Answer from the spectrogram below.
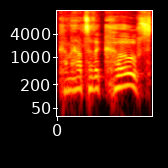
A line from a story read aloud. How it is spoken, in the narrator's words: he sighed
